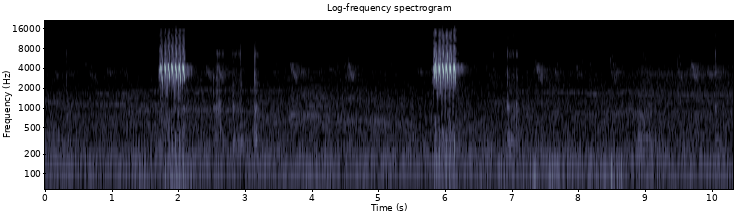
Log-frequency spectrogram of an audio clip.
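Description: A bird chirping twice, about four seconds apart, each a short, rapid high-pitched trill.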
